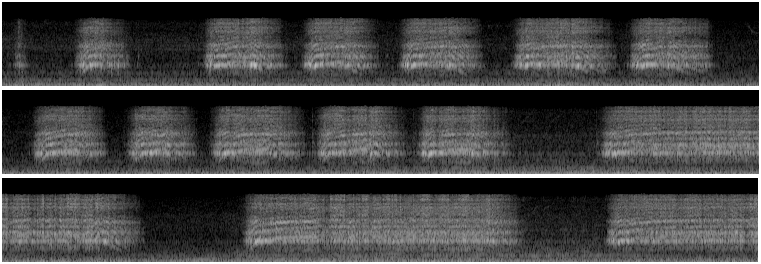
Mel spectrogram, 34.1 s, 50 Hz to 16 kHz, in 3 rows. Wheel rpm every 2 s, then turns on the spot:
20, 40, 50, 50, 60, 20, 50, 70, 70, 40, 100, 160, 20, 110, 160, 30, 140.
none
